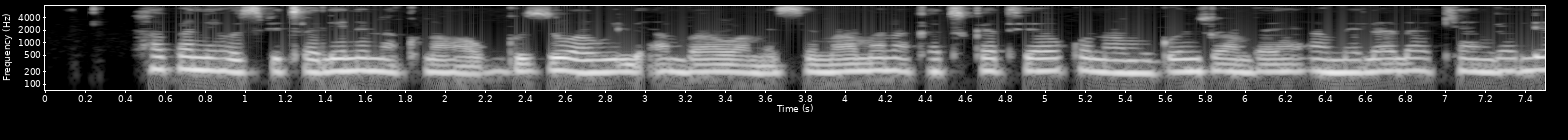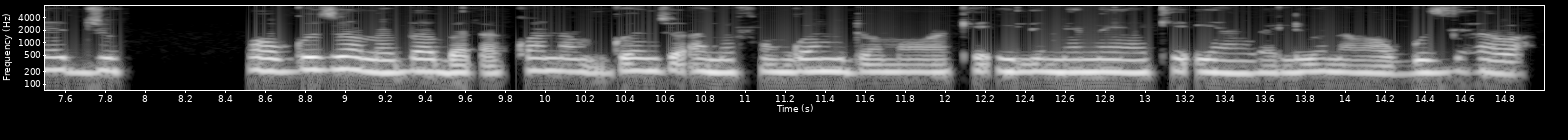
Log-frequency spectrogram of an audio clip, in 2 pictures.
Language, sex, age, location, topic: Swahili, male, 18-24, Nakuru, health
